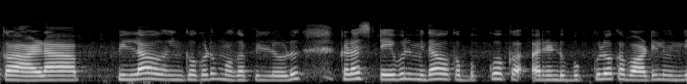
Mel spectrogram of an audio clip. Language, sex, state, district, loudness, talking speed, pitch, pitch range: Telugu, female, Telangana, Hyderabad, -17 LUFS, 140 wpm, 220 Hz, 205-245 Hz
